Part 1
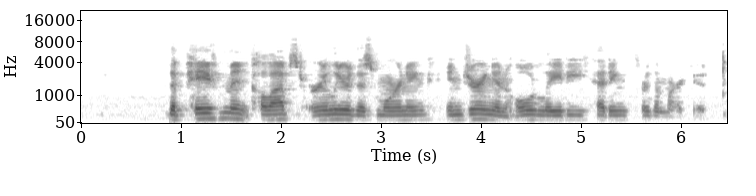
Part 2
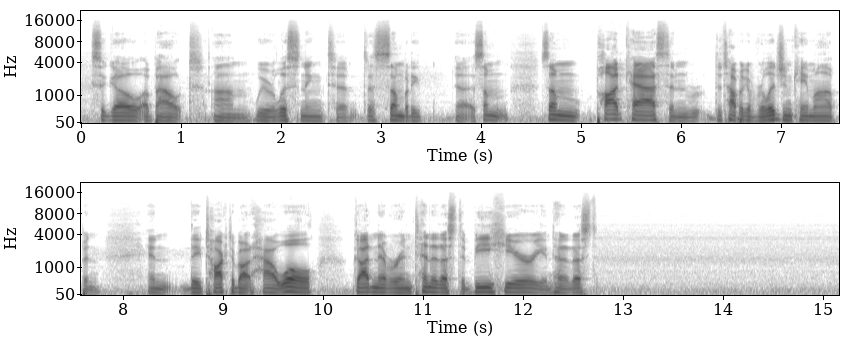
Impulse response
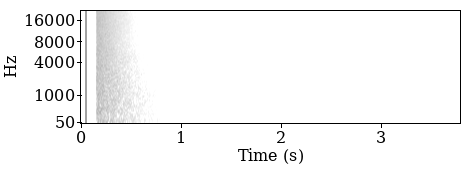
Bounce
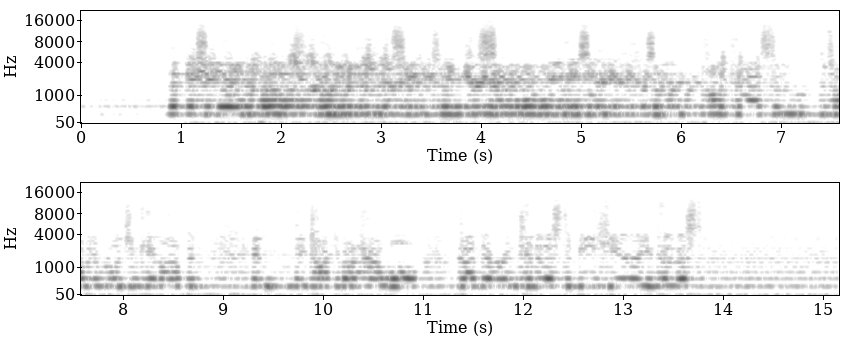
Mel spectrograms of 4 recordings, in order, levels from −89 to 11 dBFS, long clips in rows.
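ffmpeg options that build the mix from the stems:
-filter_complex "[0:a]highpass=630,alimiter=level_in=7dB:limit=-24dB:level=0:latency=1:release=18,volume=-7dB,volume=-1.5dB,asplit=2[a][b];[b]volume=-5dB[c];[1:a]acompressor=threshold=-30dB:ratio=6,alimiter=level_in=1.5dB:limit=-24dB:level=0:latency=1,volume=-1.5dB,adelay=1050,volume=-8dB[d];[c]aecho=0:1:172|344|516|688|860|1032:1|0.43|0.185|0.0795|0.0342|0.0147[e];[a][d][e]amix=inputs=3:normalize=0,equalizer=f=250:t=o:w=1:g=4,equalizer=f=500:t=o:w=1:g=8,equalizer=f=4k:t=o:w=1:g=-6,afftfilt=real='re*3.46*eq(mod(b,12),0)':imag='im*3.46*eq(mod(b,12),0)':win_size=2048:overlap=0.75"

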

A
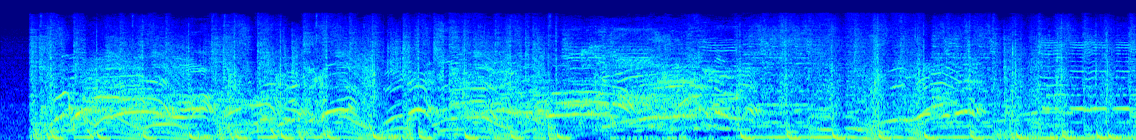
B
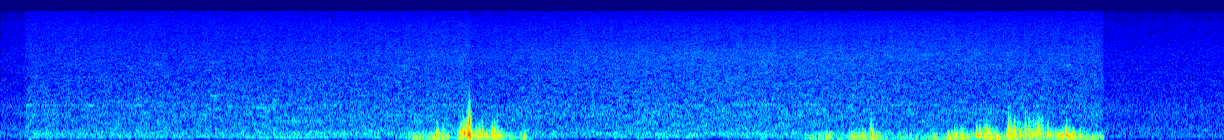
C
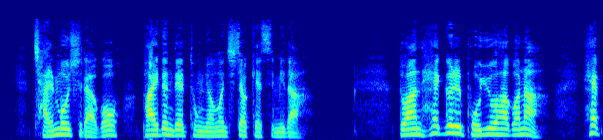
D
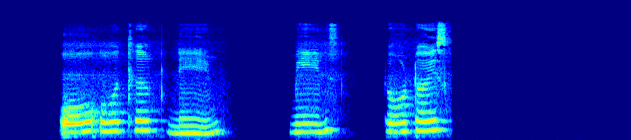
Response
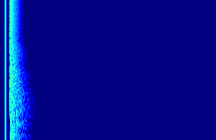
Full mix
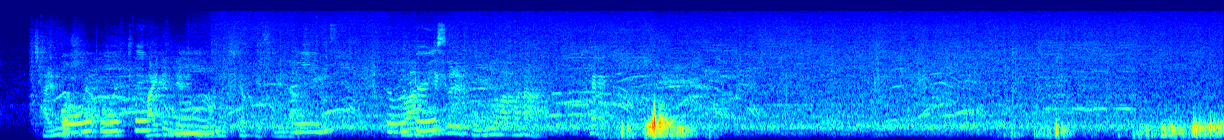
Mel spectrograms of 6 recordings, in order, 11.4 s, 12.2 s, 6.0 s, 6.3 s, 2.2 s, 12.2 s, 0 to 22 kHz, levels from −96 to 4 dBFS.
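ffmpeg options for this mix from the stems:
-filter_complex "[0:a]highpass=710,acompressor=mode=upward:threshold=-57dB:ratio=2.5,volume=-13dB,asplit=2[a][b];[b]volume=-7dB[c];[1:a]highpass=f=380:t=q:w=4.6,adelay=1850,volume=-3.5dB,asplit=2[d][e];[e]volume=-5.5dB[f];[2:a]volume=-12.5dB,asplit=2[g][h];[h]volume=-3.5dB[i];[3:a]volume=-9.5dB,asplit=2[j][k];[k]apad=whole_len=621668[l];[d][l]sidechaincompress=threshold=-44dB:ratio=8:attack=16:release=308[m];[4:a]atrim=start_sample=2205[n];[c][f][i]amix=inputs=3:normalize=0[o];[o][n]afir=irnorm=-1:irlink=0[p];[a][m][g][j][p]amix=inputs=5:normalize=0"

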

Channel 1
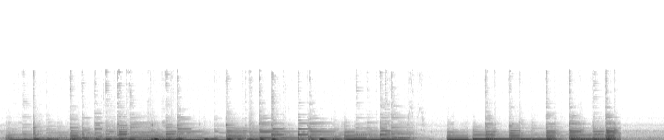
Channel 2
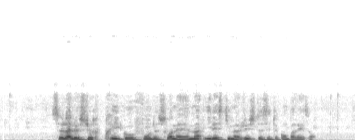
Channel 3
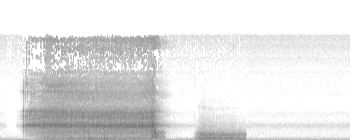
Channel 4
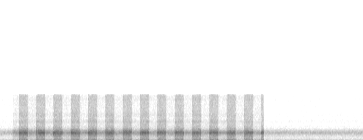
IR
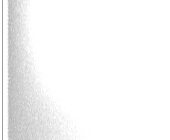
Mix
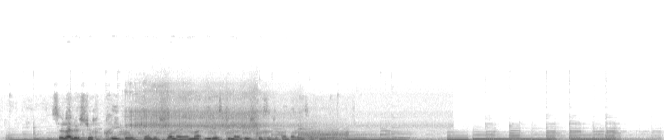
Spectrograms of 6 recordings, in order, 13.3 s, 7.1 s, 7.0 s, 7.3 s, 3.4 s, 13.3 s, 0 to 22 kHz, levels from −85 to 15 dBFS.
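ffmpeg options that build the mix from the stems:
-filter_complex "[0:a]bandreject=f=1.6k:w=16,alimiter=limit=-13dB:level=0:latency=1,volume=-16dB,asplit=2[a][b];[b]volume=-17dB[c];[1:a]highpass=120,acontrast=39,volume=-6dB,asplit=2[d][e];[2:a]acompressor=threshold=-38dB:ratio=2,lowpass=f=7.4k:w=0.5412,lowpass=f=7.4k:w=1.3066,acontrast=76,adelay=2050,volume=-2dB,asplit=2[f][g];[g]volume=-22dB[h];[3:a]acrusher=bits=10:mix=0:aa=0.000001,adelay=1700,volume=-17dB[i];[e]apad=whole_len=399884[j];[f][j]sidechaincompress=threshold=-26dB:ratio=8:attack=16:release=1030[k];[c][h]amix=inputs=2:normalize=0,aecho=0:1:914:1[l];[a][d][k][i][l]amix=inputs=5:normalize=0"

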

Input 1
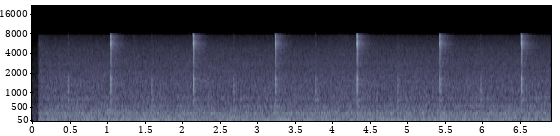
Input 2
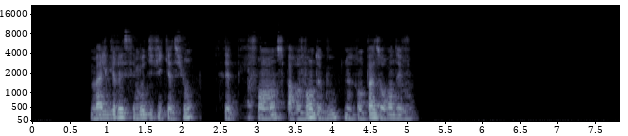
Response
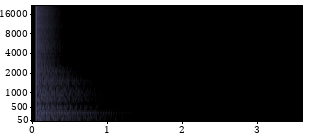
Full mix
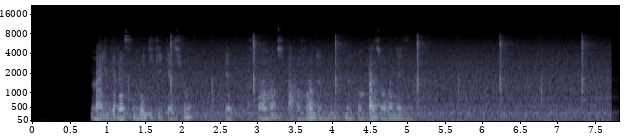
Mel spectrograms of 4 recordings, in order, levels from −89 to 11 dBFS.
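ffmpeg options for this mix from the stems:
-filter_complex "[0:a]acrossover=split=4800[a][b];[b]acompressor=threshold=-53dB:ratio=4:attack=1:release=60[c];[a][c]amix=inputs=2:normalize=0,equalizer=f=80:t=o:w=1.2:g=-7.5,adelay=800,volume=-8dB,asplit=2[d][e];[e]volume=-15dB[f];[1:a]flanger=delay=7.8:depth=1.7:regen=48:speed=1.4:shape=triangular,aeval=exprs='0.141*(cos(1*acos(clip(val(0)/0.141,-1,1)))-cos(1*PI/2))+0.0708*(cos(2*acos(clip(val(0)/0.141,-1,1)))-cos(2*PI/2))':c=same,volume=0dB,asplit=2[g][h];[h]volume=-8dB[i];[2:a]atrim=start_sample=2205[j];[f][i]amix=inputs=2:normalize=0[k];[k][j]afir=irnorm=-1:irlink=0[l];[d][g][l]amix=inputs=3:normalize=0,highshelf=f=4.6k:g=-8.5"

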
